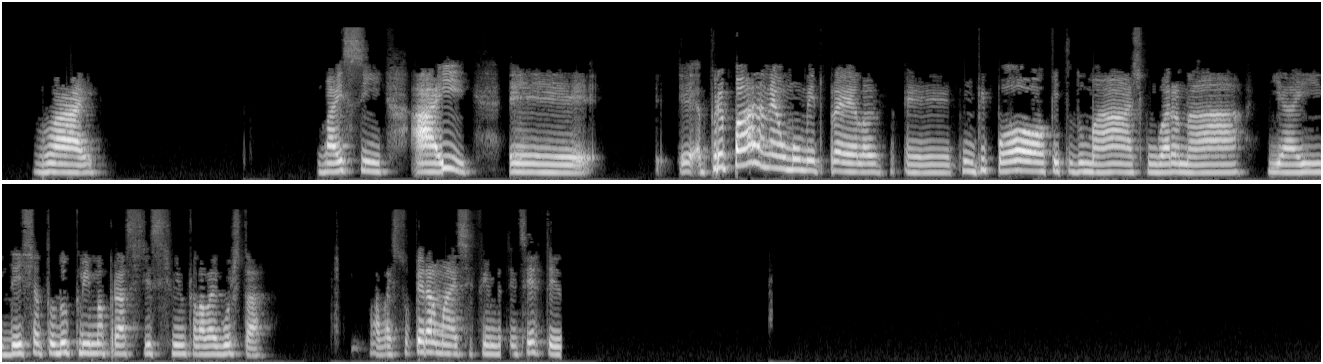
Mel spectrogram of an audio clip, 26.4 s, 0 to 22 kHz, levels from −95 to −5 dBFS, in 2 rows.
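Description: At 18.77 to 18.80 s the speech jumps forward by roughly 150 ms: compressed frames skipped. Missing or rejected frames were never decoded, a gap that fits about seven 23.2 ms frames.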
